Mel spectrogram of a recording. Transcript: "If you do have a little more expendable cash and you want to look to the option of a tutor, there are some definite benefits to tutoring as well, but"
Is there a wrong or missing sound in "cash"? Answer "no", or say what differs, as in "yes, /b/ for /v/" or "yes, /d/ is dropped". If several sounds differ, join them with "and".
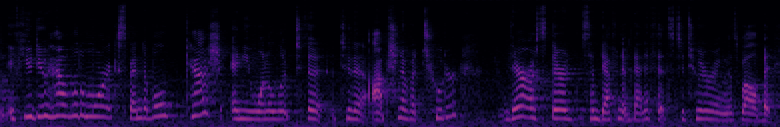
no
